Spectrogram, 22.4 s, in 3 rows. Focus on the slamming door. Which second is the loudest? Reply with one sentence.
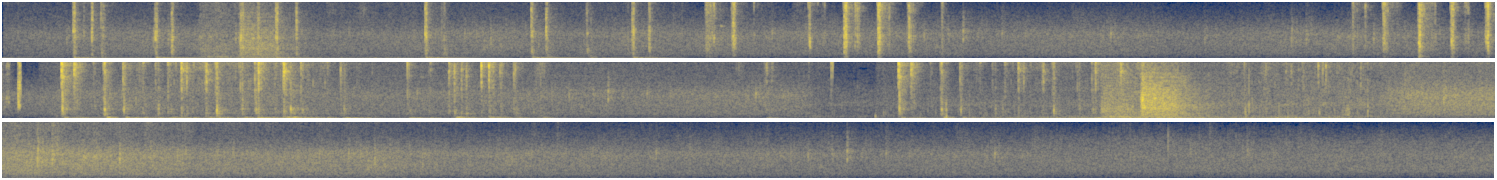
The loudest moment of the slamming door is at 13 seconds.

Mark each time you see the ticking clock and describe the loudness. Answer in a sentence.
The ticking clock can't be heard in this clip.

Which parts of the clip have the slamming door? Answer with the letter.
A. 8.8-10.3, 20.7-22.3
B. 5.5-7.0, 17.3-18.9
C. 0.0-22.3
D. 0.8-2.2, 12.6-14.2
D.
